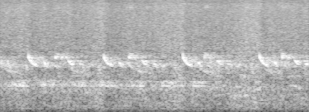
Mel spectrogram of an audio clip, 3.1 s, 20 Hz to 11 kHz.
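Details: Fire-tufted barbet pair singing together: descending slurred notes near two kilohertz, each followed by a second note, repeat about every 0.75 seconds, with a fainter lower note underneath, over a steady broadband hiss.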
